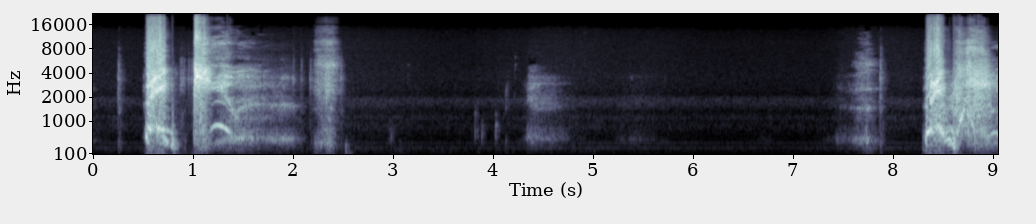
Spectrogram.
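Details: Person with a cold: three loud, explosive sneezes in quick succession, each with a sharp inhaled lead-in, then a final big sneeze after a pause.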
